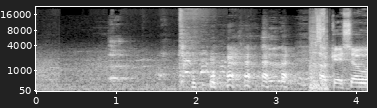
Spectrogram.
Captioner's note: burps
